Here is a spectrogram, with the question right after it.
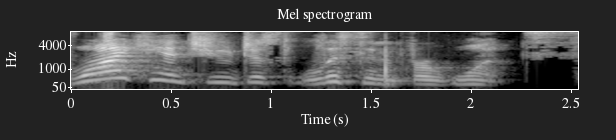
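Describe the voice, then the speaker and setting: Putting on a character voice, a female-sounding speaker projects loudly at a fairly slow pace, her high pitch swinging very widely. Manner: scolding, stern.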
